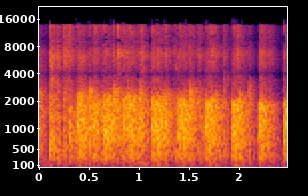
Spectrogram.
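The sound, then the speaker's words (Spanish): A crowd claps for the Lord, giving thanks for still gathering after COVID, together in a quick, steady rhythm, about nine loud beats in a row over a continuous wash of scattered clapping, with no voices. “¿Cuántos damos palmas al Señor por eso?”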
